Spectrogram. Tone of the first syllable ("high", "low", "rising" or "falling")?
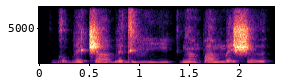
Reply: falling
